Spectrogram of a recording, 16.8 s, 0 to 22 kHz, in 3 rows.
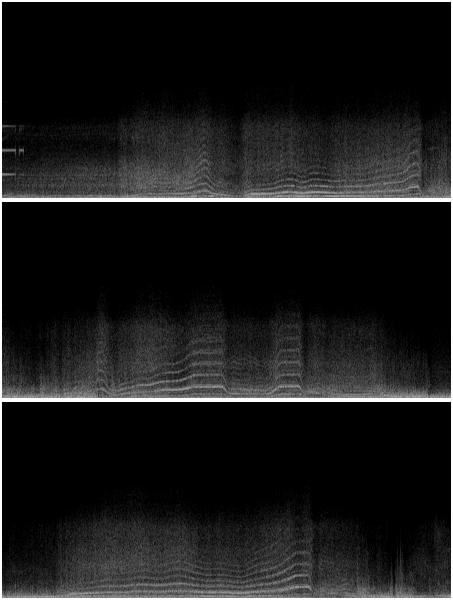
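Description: Motors and propellers of a 3.5-inch FPV freestyle quadcopter in flight, a whine that rises and falls in pitch with the throttle, with repeated swoops up and down as the pilot punches out and backs off.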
